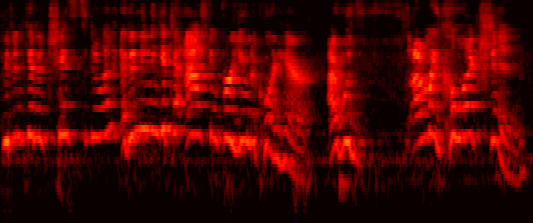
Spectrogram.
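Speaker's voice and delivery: high, fast, upset outcry; excited. Real, not acted. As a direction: blurt it out, dismayed. Upset unicorn left too soon.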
